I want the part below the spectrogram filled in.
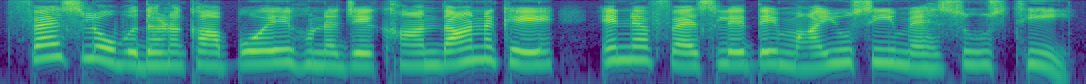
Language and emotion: Sindhi, neutral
